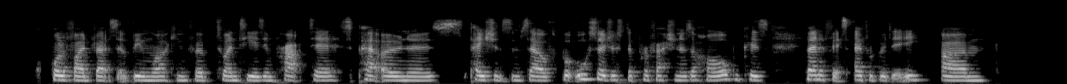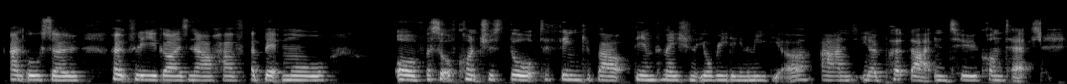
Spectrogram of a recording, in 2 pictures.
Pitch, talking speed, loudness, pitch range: 200 Hz, 175 wpm, -23 LUFS, 190-210 Hz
